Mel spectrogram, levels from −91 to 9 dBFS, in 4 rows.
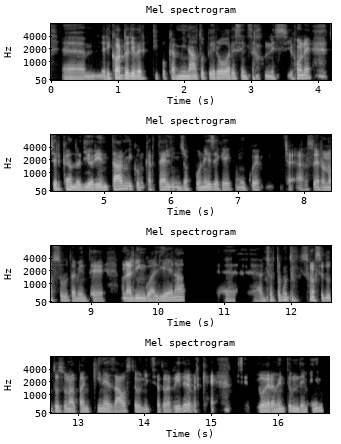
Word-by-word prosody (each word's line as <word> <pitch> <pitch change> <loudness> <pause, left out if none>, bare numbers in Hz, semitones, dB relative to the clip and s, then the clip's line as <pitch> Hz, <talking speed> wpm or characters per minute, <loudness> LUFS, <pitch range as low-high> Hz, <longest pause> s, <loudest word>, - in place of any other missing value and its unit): ehm, 100 +1 -2
ricordo 130 +3 +6
di 130 - +7
aver 120 -2 +3
tipo 120 -1 -10
camminato 120 +3 +2
per 120 0 0
ore 125 +2 +4
senza 120 -3 -4
connessione 130 +6 0 0.2
cercando 125 -2 +2
di 125 +2 +4
orientarmi 130 +4 +4
con 110 -3 -6
cartelli 120 +3 -1
in 115 - -3
giapponese, 115 +3 -1
che 110 -2 -3
comunque 110 0 -6 0.3
cioè - - -6
a 105 +2 -6
s 110 - -11
erano 110 -1 0
assolutamente 110 -2 -4 0.2
una 115 -1 +6
lingua 115 -1 +2
aliena, 120 +6 +1 0.6
ehm, 100 -1 -8 0.4
a - - -8
un 105 - -6
certo 130 +2 -4
punto 150 -2 -1
mi - - -11
sono 140 +3 0
seduto 125 +1 -1
su 120 - -8
una 120 0 0
panchina 125 +2 -2
esausto, 120 +3 -2
e - - 0
ho - - -3
iniziato 105 +1 -6
a 95 - -1
ridere 125 +8 +2
perché - - -2
mi - - -6
sentivo 110 - -4
veramente 115 +5 +1
un 130 -2 +1
demente 120 +8 -3
115 Hz, 180 wpm, -24 LUFS, 110-125 Hz, 0.6 s, di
